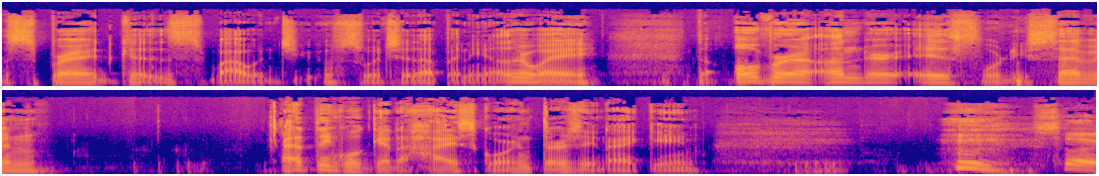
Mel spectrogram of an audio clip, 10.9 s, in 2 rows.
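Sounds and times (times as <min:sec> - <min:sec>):
speech: 0:00.0 - 0:05.8, 0:06.9 - 0:10.9
person yawning: 0:10.2 - 0:10.7.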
